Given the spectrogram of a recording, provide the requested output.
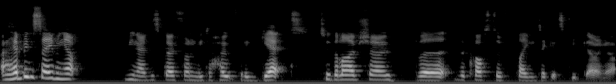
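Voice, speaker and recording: Her loudness swinging widely, a woman speaks at a fairly quick pace. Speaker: podcast host. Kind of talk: casual chat. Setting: remote recording.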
